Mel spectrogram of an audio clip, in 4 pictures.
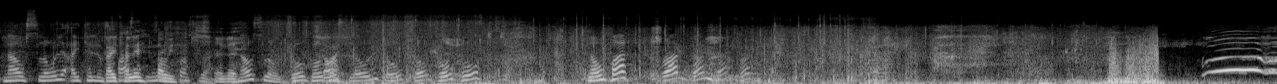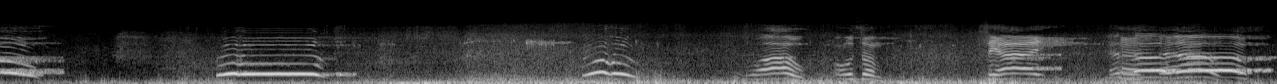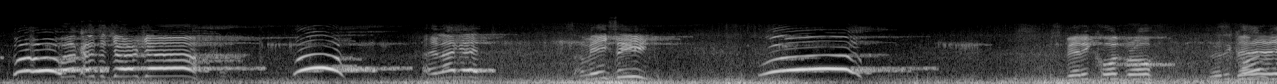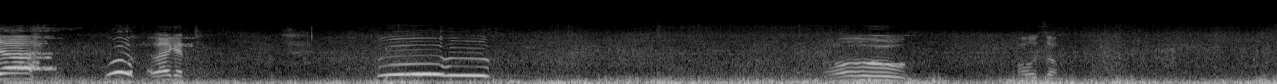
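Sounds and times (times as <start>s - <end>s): wind rushing over microphone: 0.0s - 51.0s
feet running through snow: 2.6s - 10.4s
person shouting woo: 12.0s - 13.4s, 14.9s - 16.4s, 18.6s - 19.2s, 24.0s - 29.7s, 33.2s - 34.9s, 38.6s - 39.7s, 42.1s - 43.3s.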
